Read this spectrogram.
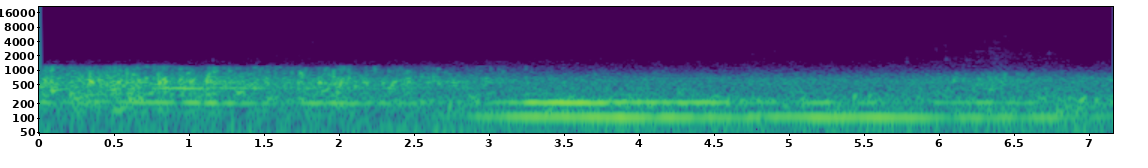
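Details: Deep whale moans, a low droning tone swelling louder around the middle with a steady harmonic above it, held for several seconds over soft watery rumble.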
